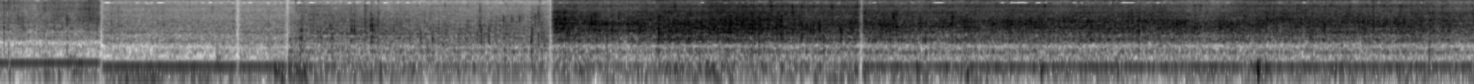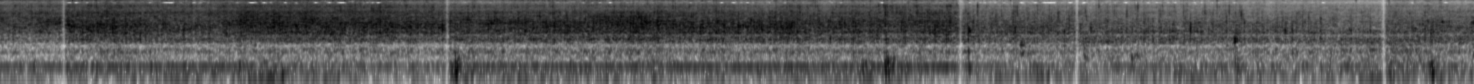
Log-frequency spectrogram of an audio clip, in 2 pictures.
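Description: Onions, curry leaves and green chillies frying in oil in a nonstick wok while being stirred with a silicone spatula; about five seconds in the sizzle turns much louder and stays strong as marinated chicken pieces fry in the pan, easing off somewhat near the end.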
